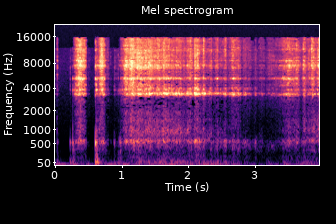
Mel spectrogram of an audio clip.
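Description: Long painted fingernails scratch and scrape along the top and sides of a large solid white block of gym chalk (magnesium carbonate) resting on a cork mat, with loose chalk powder around its base. A dry, continuous rasping scrape with a steady bright hiss runs throughout, broken by a few sharper scratches.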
